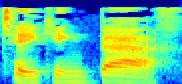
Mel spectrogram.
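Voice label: "taking bath", English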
